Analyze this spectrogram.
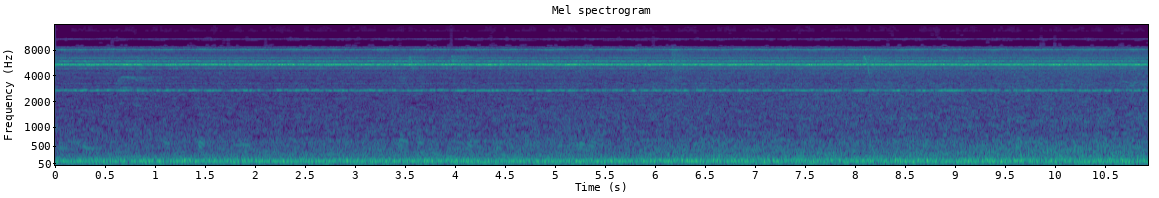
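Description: Steady insect chorus with continuous high-pitched whining tones, over a steady low rumble.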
